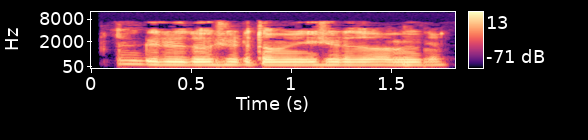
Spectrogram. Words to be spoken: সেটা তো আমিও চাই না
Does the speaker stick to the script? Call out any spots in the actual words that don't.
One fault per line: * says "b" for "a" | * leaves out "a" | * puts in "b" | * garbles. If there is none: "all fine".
* leaves out "চাই"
